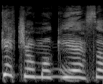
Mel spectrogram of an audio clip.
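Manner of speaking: yelling dad voice. Imagining Samuel L. Jackson waking up his kid: Samuel L. Jackson as a screaming dad. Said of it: "He'd be like".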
